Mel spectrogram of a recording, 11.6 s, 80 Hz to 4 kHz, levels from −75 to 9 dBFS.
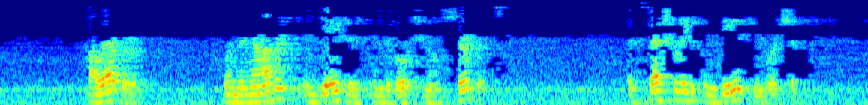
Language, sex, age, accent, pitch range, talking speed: English, male, 50-69, American, 105-125 Hz, 60 wpm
